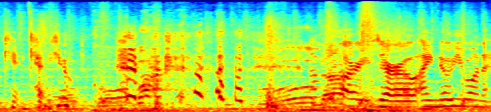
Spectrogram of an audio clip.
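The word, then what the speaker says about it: Xero: This guy is called Jero. Or Zero, depending on how you want to pronounce a name that begins with an X. I've always said it Jero.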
